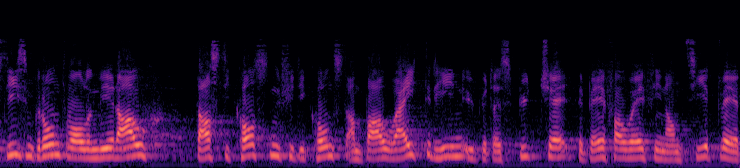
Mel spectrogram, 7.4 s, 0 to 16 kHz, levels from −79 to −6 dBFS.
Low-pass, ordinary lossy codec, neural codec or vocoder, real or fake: 7.2 kHz; none; none; real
